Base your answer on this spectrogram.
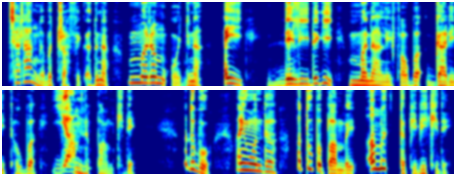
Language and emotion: Manipuri, disgusted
